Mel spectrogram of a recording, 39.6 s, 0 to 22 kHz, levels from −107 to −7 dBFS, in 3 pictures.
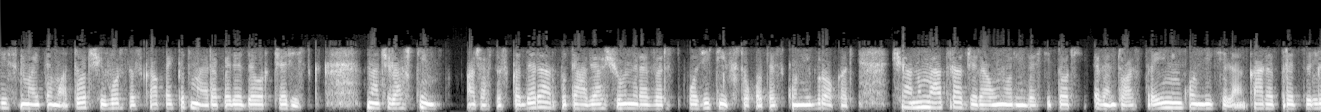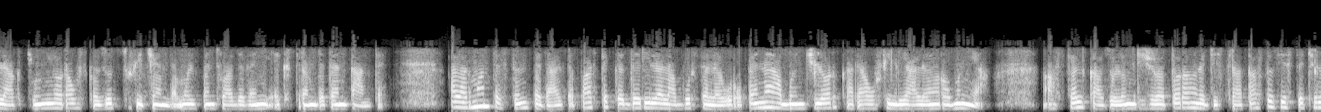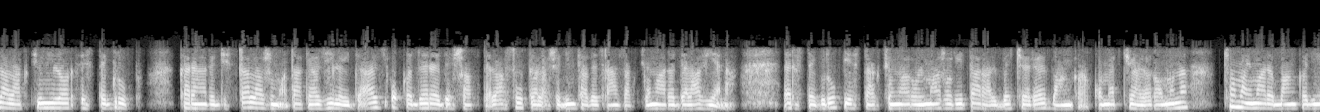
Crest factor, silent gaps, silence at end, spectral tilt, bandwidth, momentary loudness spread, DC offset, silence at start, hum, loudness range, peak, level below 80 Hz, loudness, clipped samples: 12 dB; none; 0 s; -5 dB/octave; 4 kHz; 7 LU; under 0.1%; 0 s; none; 2 LU; 0 dBFS; -50 dBFS; -12 LUFS; under 0.1%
